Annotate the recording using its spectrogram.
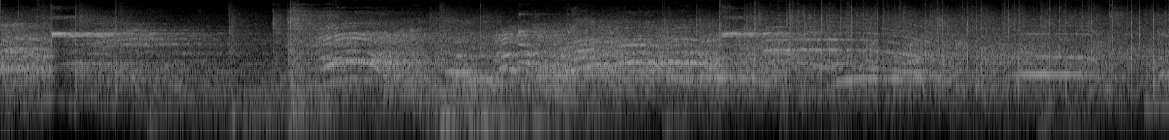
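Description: Volleyball rally in a gym: sharp knocks of the ball being served and hit, then from about two seconds in several voices shouting and cheering over one another, with low thumps a little later.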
